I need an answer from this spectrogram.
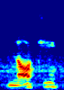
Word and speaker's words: gnocchi: Gnocchi? You like it, Jack? I bet you do. Nucci? Nachi? Nachi? Yeah, gnocchi. I think the G is silent. Yeah, gnocchi. Not Nochi.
